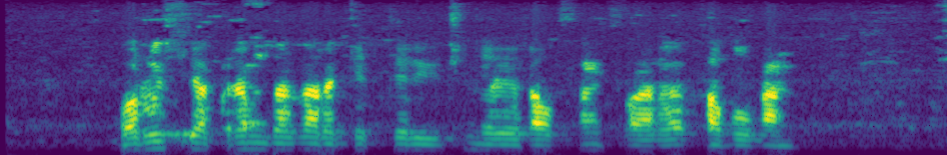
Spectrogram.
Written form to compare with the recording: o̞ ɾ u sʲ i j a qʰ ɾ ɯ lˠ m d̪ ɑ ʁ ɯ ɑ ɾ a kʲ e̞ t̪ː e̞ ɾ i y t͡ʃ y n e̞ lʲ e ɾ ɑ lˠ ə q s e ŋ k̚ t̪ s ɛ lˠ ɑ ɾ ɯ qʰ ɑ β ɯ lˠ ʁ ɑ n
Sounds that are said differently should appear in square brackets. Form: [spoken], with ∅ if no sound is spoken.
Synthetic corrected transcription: o̞ ɾ u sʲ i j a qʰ ɾ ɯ [∅] m d̪ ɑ ʁ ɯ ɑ ɾ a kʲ e̞ t̪ː e̞ ɾ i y t͡ʃ y n e̞ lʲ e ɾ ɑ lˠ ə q s [a] ŋ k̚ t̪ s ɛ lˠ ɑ ɾ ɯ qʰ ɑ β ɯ lˠ ʁ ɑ n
